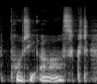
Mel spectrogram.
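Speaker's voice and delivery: ordinary delivery, nothing marked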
